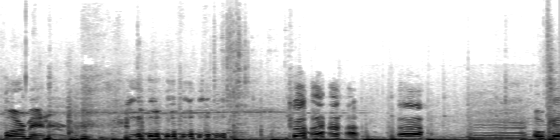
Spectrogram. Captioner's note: chuckles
